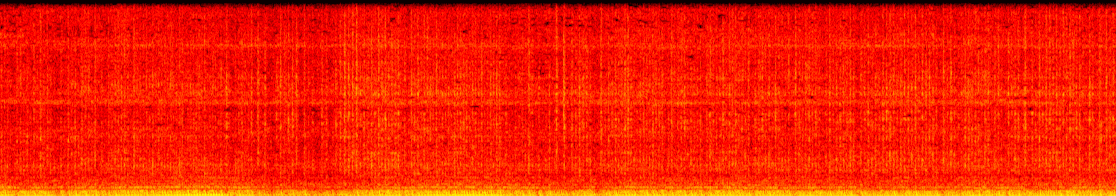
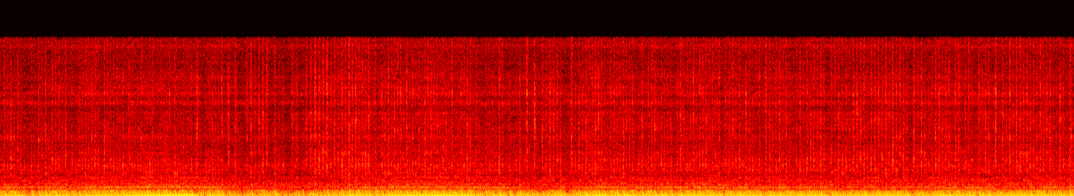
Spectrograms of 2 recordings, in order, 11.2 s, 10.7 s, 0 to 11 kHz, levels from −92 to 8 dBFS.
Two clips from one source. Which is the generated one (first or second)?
second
